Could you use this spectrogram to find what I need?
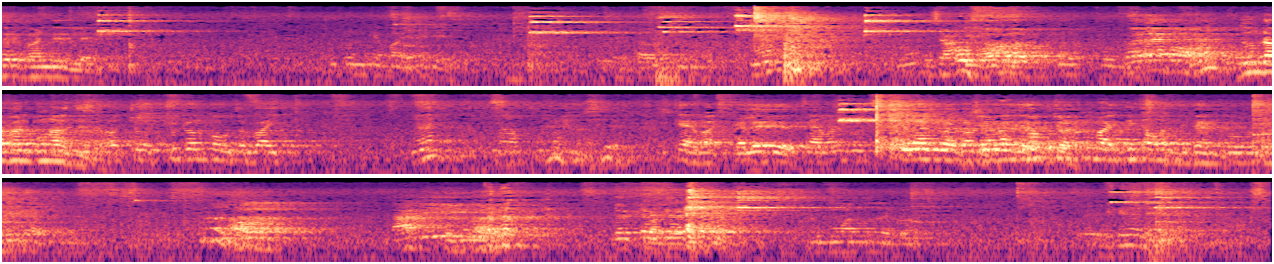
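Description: A badminton racket strikes a shuttlecock with sharp pops in an echoing hall.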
